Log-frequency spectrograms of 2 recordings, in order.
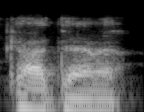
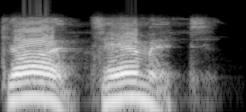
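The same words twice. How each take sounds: First: Soft, under-the-breath God damn it; muttered curse. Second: "God damn it" stretched slow at normal volume; slow drawn-out curse. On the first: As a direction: mutter "God damn it" low and much softer. Swearing under breath at the game. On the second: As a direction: drag out "God damn it" slowly, each word heavy. Swearing again, drawn out. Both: Real, not acted.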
